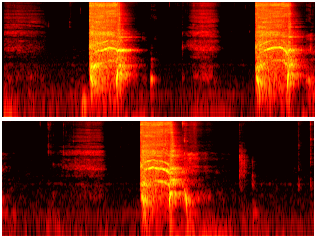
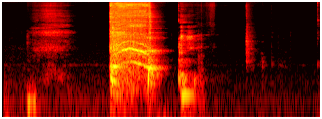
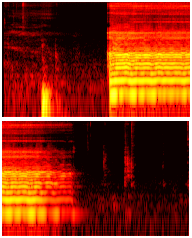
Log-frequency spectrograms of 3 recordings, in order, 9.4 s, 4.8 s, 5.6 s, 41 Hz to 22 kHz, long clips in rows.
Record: {"three_cough_length": "9.4 s", "three_cough_amplitude": 32768, "three_cough_signal_mean_std_ratio": 0.44, "cough_length": "4.8 s", "cough_amplitude": 32768, "cough_signal_mean_std_ratio": 0.39, "exhalation_length": "5.6 s", "exhalation_amplitude": 32768, "exhalation_signal_mean_std_ratio": 0.57, "survey_phase": "beta (2021-08-13 to 2022-03-07)", "age": "45-64", "gender": "Female", "wearing_mask": "No", "symptom_none": true, "symptom_onset": "4 days", "smoker_status": "Never smoked", "respiratory_condition_asthma": false, "respiratory_condition_other": false, "recruitment_source": "Test and Trace", "submission_delay": "2 days", "covid_test_result": "Positive", "covid_test_method": "ePCR"}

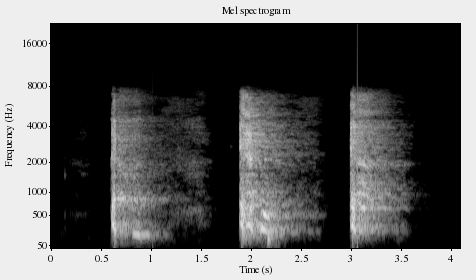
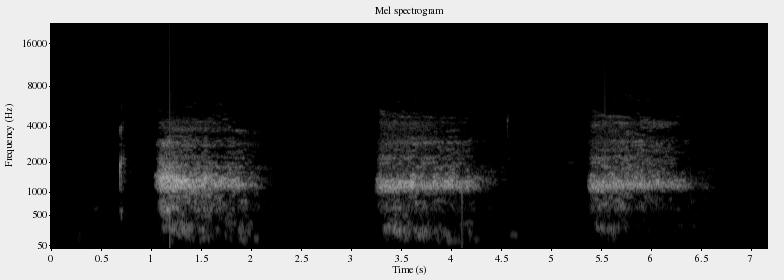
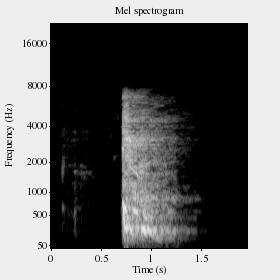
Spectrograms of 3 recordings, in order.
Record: {"three_cough_length": "4.1 s", "three_cough_amplitude": 28406, "three_cough_signal_mean_std_ratio": 0.39, "exhalation_length": "7.2 s", "exhalation_amplitude": 2467, "exhalation_signal_mean_std_ratio": 0.5, "cough_length": "2.0 s", "cough_amplitude": 27467, "cough_signal_mean_std_ratio": 0.35, "survey_phase": "beta (2021-08-13 to 2022-03-07)", "age": "45-64", "gender": "Female", "wearing_mask": "No", "symptom_none": true, "smoker_status": "Never smoked", "respiratory_condition_asthma": false, "respiratory_condition_other": false, "recruitment_source": "REACT", "submission_delay": "1 day", "covid_test_result": "Negative", "covid_test_method": "RT-qPCR"}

